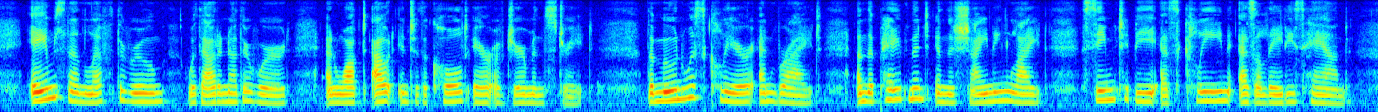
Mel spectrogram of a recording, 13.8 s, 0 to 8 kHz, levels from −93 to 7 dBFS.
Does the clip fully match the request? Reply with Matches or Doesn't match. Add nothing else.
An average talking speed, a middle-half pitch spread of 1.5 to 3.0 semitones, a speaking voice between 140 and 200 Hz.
Matches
